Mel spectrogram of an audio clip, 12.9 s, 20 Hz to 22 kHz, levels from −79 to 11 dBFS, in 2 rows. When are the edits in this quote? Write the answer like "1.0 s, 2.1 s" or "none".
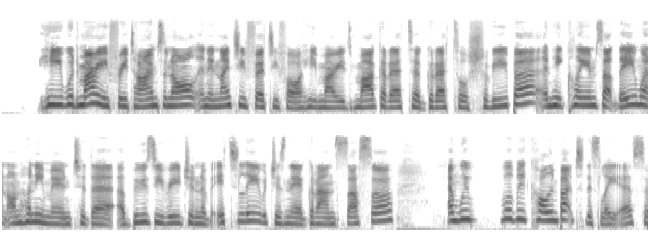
none

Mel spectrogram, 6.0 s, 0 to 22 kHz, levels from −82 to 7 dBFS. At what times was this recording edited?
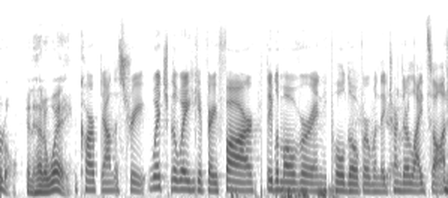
1.3 s, 2.3 s, 2.6 s, 3.6 s, 4.3 s

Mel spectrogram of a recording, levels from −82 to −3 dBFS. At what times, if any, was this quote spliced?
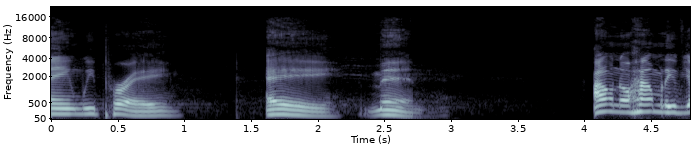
none

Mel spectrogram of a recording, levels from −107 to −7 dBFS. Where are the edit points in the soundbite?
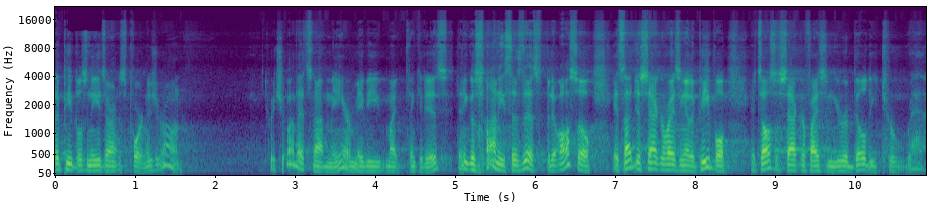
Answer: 2.8 s, 5.0 s

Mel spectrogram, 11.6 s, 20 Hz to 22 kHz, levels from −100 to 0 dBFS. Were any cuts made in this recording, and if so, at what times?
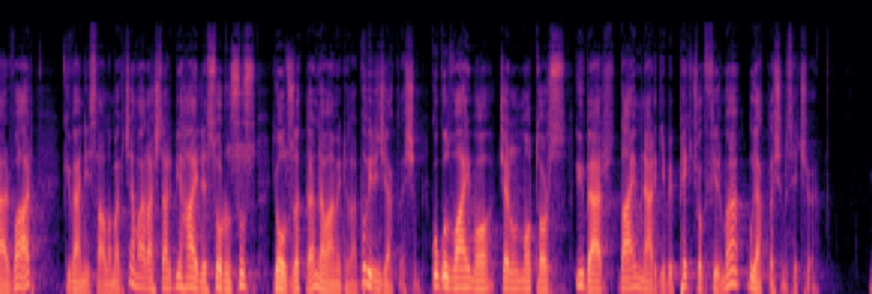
5.7 s, 7.6 s

